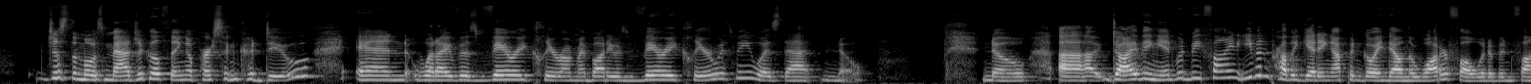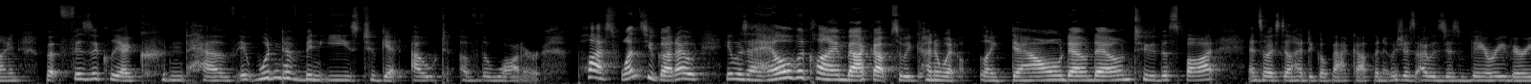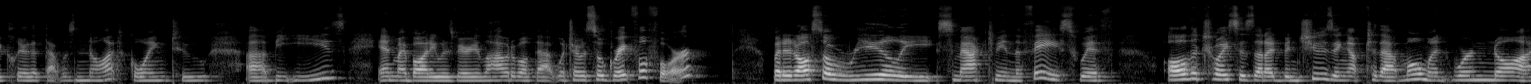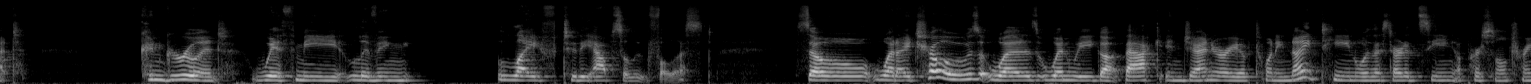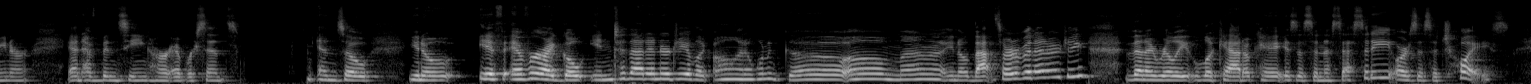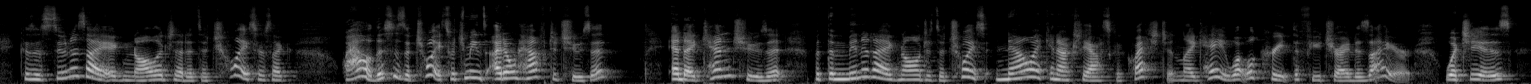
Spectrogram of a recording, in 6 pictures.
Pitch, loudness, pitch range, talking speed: 200 Hz, -25 LUFS, 185-235 Hz, 190 wpm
